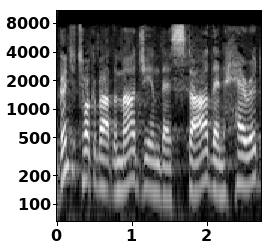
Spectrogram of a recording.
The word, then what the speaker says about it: Magi: First, we'll talk about the Magi. I still think that's the right pronunciation.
